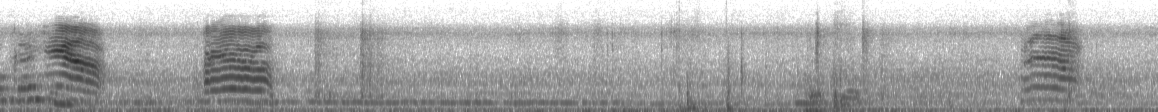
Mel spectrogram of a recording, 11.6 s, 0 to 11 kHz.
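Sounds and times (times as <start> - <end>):
cat meowing: 0.4 - 1.1, 2.0 - 2.8, 10.2 - 10.9
soft bumps and rustles: 5.5 - 9.0.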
